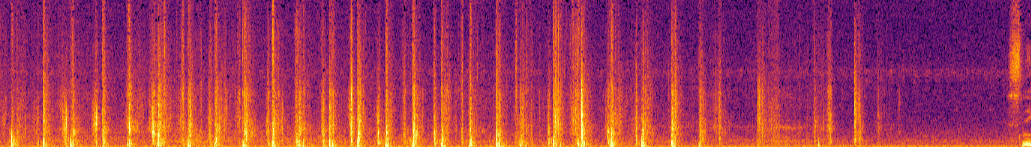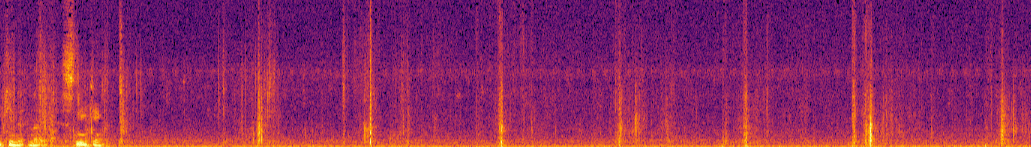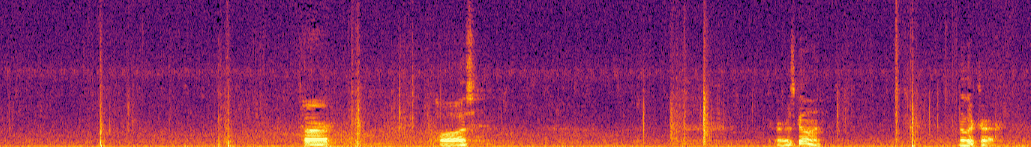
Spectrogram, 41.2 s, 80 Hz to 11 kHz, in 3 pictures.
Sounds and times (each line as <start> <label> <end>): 0.0 Boots Running 11.6
0.0 Hard Sole Boots walking on Hard Packed dirt 12.0
16.6 Hard Sole Boots walking on Hard Packed dirt 21.0
21.8 Hard Sole Boots walking on Hard Packed dirt 24.1
25.1 Hard Sole Boots walking on Hard Packed dirt 27.6
32.1 Hard Sole Boots walking on Hard Packed dirt 33.4
38.5 Hard Sole Boots walking on Hard Packed dirt 40.6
